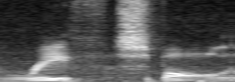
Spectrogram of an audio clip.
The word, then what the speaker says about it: Rafe Spall: the character of Luke, who's played by I think his name is Rafe Spall, is how you say it.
